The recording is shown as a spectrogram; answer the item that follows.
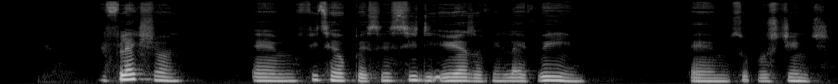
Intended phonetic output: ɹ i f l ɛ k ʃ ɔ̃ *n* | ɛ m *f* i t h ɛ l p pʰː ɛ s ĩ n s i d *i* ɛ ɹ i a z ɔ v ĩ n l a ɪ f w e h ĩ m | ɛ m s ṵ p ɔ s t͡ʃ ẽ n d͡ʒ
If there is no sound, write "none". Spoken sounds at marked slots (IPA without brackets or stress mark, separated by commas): n, f, i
